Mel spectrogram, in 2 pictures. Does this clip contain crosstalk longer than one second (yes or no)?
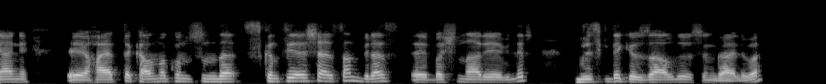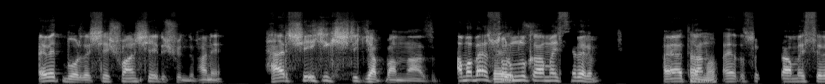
no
